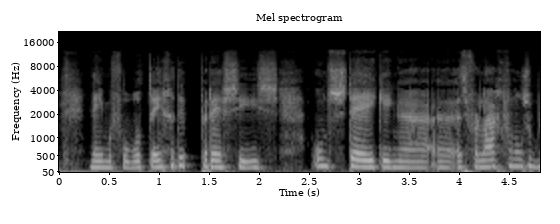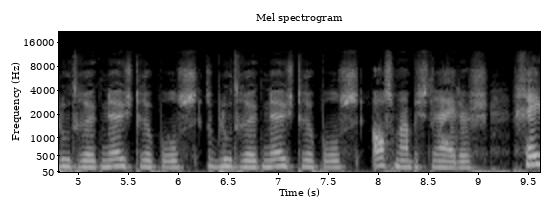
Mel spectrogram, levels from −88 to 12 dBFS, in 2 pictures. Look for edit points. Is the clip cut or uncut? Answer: cut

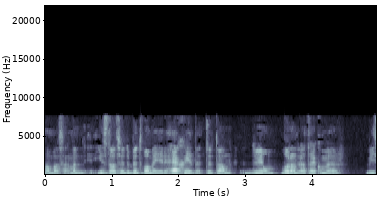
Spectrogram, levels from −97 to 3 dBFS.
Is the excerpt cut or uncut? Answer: cut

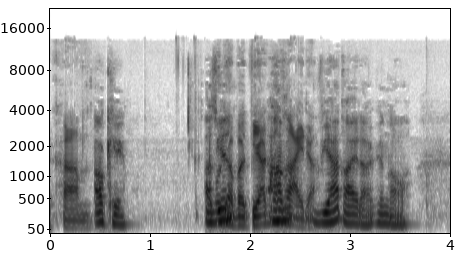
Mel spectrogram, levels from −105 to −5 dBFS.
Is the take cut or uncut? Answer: cut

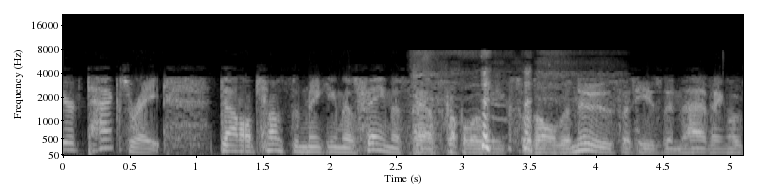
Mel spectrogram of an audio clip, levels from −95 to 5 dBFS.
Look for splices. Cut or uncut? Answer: cut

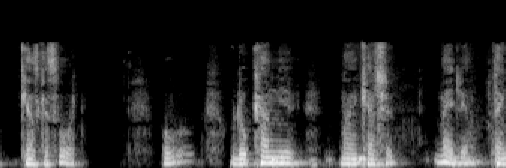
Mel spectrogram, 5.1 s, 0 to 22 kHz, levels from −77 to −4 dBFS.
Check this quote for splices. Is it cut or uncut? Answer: uncut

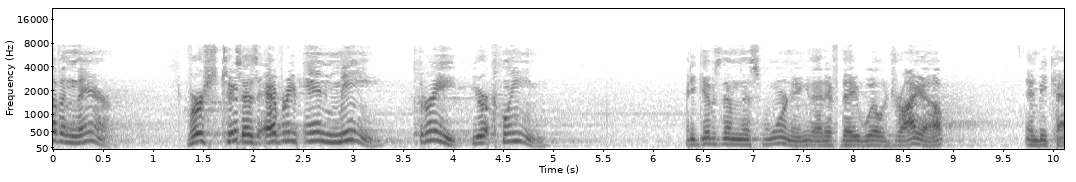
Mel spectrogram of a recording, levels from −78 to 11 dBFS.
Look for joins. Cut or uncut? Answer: cut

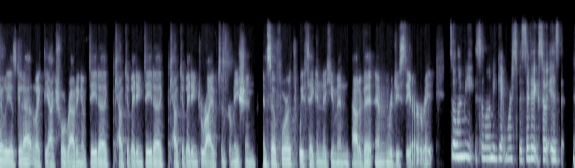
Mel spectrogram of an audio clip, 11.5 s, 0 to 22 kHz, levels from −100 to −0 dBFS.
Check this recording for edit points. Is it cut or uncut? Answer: cut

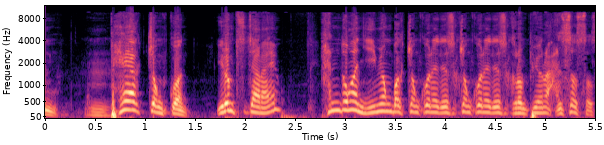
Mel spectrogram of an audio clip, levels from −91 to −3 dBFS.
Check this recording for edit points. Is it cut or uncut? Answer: cut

